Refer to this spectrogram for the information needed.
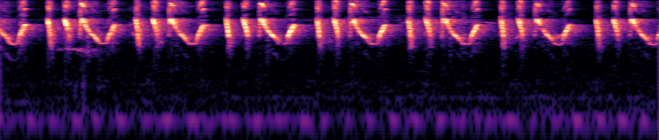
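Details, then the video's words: Lure call of a Tribel bird: fast series of high, swooping whistles that fall and climb back, about two per second, steady and evenly spaced over a faint low hum. "PANCING BUNYI BURUNG TRIBEL"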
